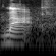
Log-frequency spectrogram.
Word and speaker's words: Mach: is sculpture by David Mack it's it spelled like mac as the Ford Mustang on the Mach 1 Mustang it's the same spelling as that it's a bit of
